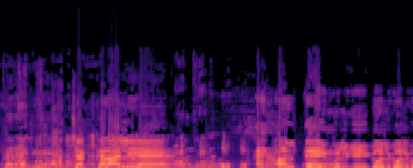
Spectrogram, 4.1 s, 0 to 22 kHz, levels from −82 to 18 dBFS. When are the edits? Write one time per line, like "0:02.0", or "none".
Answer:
none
